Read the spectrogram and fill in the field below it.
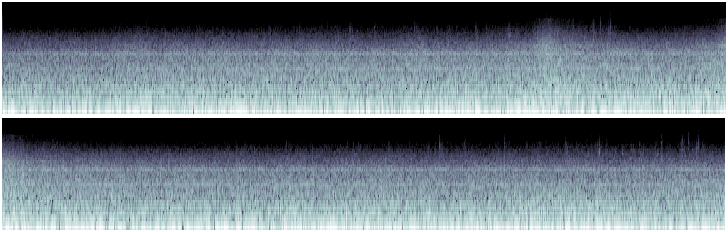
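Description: Tyres roll on a road with a steady rush.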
